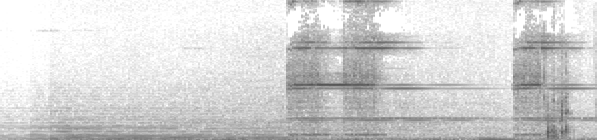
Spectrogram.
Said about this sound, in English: A phone rings at a table where Sean is waiting anxiously.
